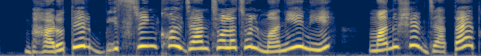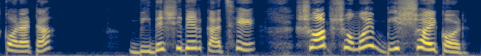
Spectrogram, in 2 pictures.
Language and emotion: Bengali, surprised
